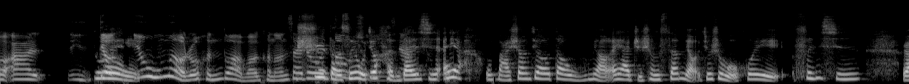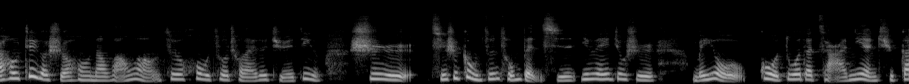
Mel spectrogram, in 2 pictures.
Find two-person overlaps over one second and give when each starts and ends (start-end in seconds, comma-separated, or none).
2.9-4.2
